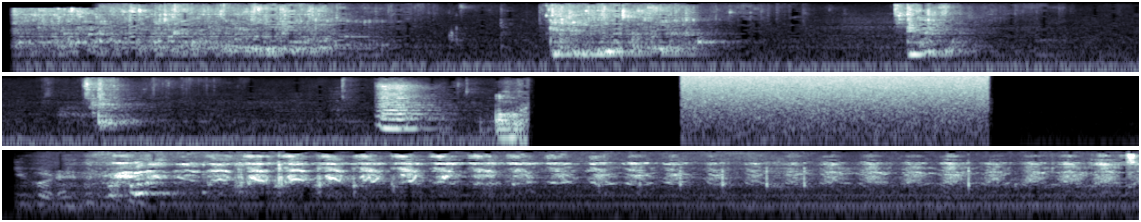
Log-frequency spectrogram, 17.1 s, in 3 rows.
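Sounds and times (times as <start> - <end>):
toilet flushing: 0.0 - 5.2
tv static hiss: 9.1 - 10.7.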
